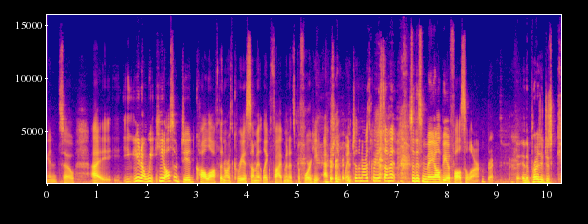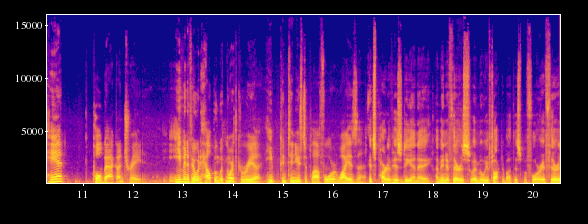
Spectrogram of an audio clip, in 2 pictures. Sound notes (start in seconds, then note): 5.4 laughter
